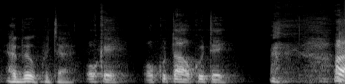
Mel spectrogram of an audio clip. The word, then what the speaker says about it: Abeokuta: You are from Abiokute. That's not the correct pronunciation. Okay. Abeokuta.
